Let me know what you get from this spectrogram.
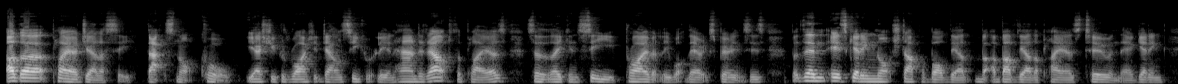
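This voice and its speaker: A man's voice: medium pitch, a little fast, gravelly, few pauses, bright, forceful tone. A man giving an informal advice monologue as a game master and host, chatty and emphatic, often putting rhetorical questions to the listener.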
